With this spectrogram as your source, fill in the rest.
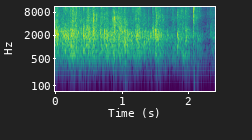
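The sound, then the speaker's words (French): Applause from a church audience during a service: a dense, steady patter of many hands clapping for the whole stretch, moderately loud, with no speech over it. “Si vous êtes d'accord avec moi, une bonne main d'applaudissement au Seigneur pour cette église.”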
